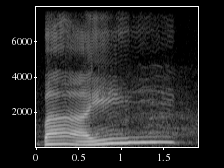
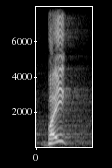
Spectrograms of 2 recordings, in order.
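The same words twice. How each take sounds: First: It is said softly, drawn out and lilting. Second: It is said plainly and firmly, without lilting.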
